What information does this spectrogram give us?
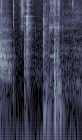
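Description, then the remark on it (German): A beer bottle being opened, with a few sharp glassy clinks and a brief metallic pop and fizz, quick and clear. “Aber hast du eigentlich auch schon Bier aufgemacht? Ja. Das ist ja schon quasi. Kei äh, äh, nee. Und jetzt mache ich mal.”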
